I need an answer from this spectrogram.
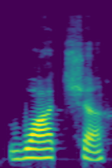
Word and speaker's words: watch: you all right watch the t is silent it's just a CH watch let's watch a movie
